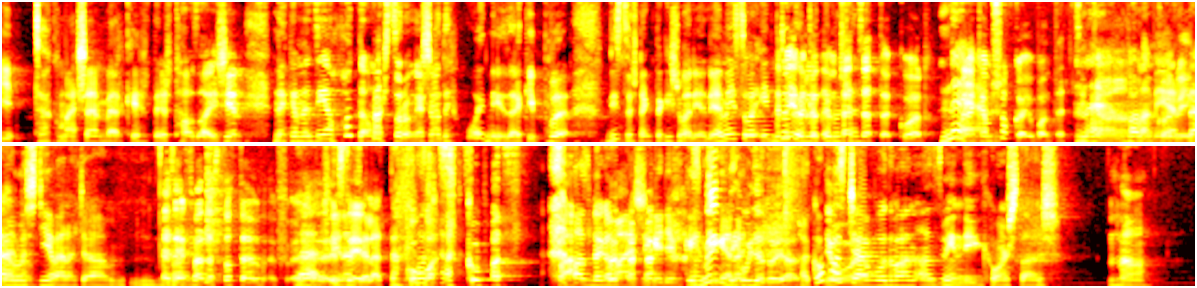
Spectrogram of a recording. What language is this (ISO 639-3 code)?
hun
